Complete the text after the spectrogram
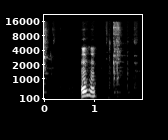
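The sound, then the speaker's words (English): Someone takes a quick swig of water from a glass: faint clinks, then a short voiced gulp and a breathy exhale, with no talking. “Hold on, let me get a swig of water.”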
